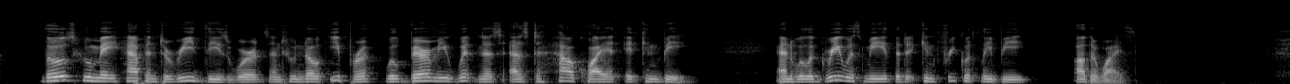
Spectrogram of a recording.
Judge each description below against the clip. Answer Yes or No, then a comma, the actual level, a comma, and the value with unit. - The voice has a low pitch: Yes, low, 130 Hz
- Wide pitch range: No, average, 3.9 semitones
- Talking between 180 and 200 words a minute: No, average, 165 wpm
